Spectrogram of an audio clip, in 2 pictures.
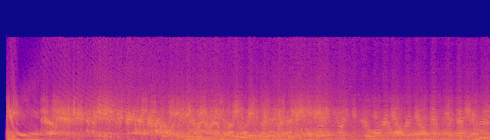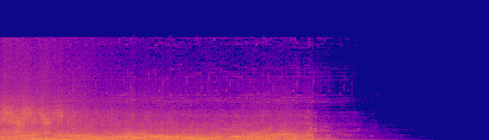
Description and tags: Voices Inside My Dead
Strange nightmarish voices
Original, Sci-Fi, Strange, Unusual, Voices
